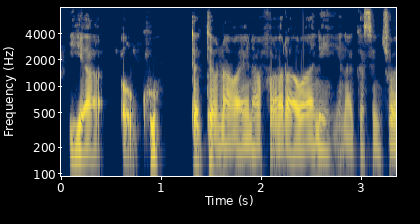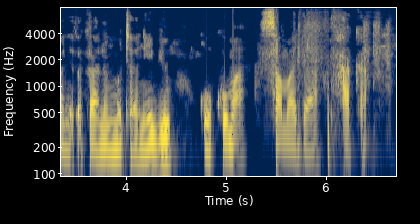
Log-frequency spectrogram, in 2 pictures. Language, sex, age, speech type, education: Hausa, male, 30-45, spontaneous, tertiary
